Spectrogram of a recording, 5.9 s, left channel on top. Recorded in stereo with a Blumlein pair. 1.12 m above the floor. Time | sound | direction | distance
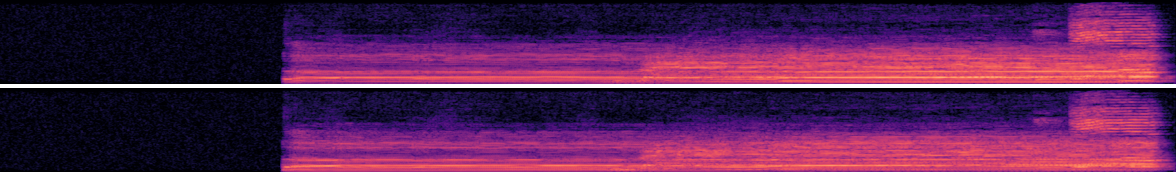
1.4 | a scream | 30° right | 1.8 m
